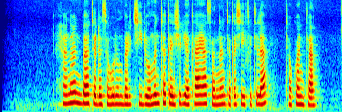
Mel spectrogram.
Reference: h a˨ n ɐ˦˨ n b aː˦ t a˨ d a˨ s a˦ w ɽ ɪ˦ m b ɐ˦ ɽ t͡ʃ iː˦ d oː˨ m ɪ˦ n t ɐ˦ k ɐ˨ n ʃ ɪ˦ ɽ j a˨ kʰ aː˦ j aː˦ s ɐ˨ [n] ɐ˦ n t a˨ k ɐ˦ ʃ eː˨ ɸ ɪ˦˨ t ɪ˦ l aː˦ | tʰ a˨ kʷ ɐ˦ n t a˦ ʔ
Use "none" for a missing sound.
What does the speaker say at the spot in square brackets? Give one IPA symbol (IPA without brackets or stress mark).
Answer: nː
